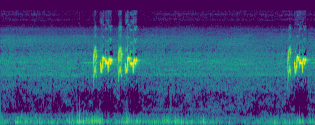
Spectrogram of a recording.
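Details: Near dusk, a sooty-headed bulbul trained as a lure calls out to rivals with two fast, bright, bubbly phrases back to back, silence, then one more phrase, low rumbling noise underneath.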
